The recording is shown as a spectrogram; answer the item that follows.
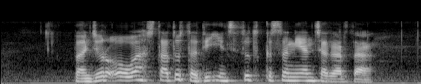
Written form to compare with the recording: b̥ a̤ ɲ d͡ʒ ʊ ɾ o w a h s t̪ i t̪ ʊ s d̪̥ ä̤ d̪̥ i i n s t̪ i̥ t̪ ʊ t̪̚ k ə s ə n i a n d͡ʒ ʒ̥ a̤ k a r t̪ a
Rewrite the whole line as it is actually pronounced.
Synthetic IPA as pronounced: b̥ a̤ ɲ d͡ʒ ʊ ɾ o w a h s t̪ a t̪ ʊ s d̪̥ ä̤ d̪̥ i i n s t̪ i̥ t̪ ʊ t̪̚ k ə s ə n i a n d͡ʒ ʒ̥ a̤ k a r t̪ a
